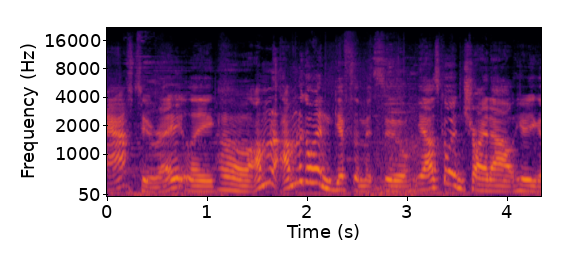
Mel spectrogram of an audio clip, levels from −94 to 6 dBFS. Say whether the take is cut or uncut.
cut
